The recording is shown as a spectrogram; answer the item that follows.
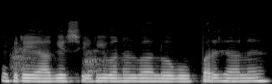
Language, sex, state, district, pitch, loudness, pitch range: Bhojpuri, male, Uttar Pradesh, Gorakhpur, 145 Hz, -18 LUFS, 145-150 Hz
